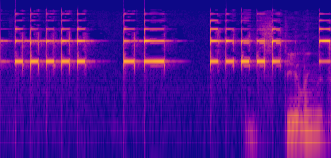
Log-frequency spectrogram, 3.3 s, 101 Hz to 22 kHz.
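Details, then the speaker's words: ViFLY Beacon lost-model alarm after a simulated crash drop: about six loud piercing high beeps in quick bursts, pausing and repeating, once no movement is detected for 30 seconds. "in 30 seconds we should get no movement detected in 30 seconds the alarm will go off"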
